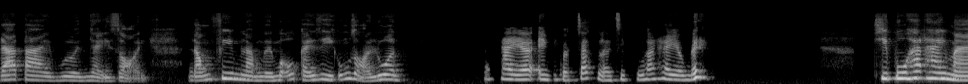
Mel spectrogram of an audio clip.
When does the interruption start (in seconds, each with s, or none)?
none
